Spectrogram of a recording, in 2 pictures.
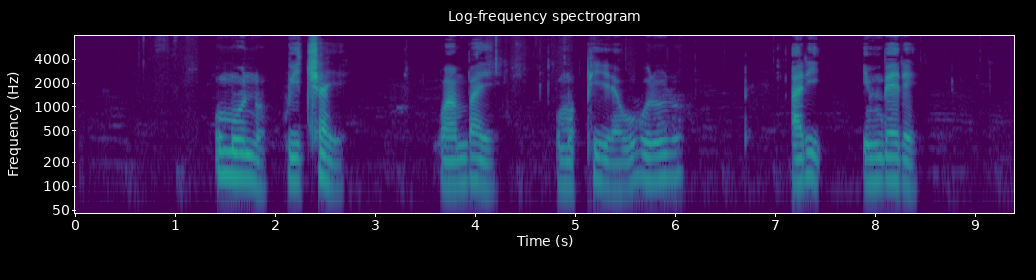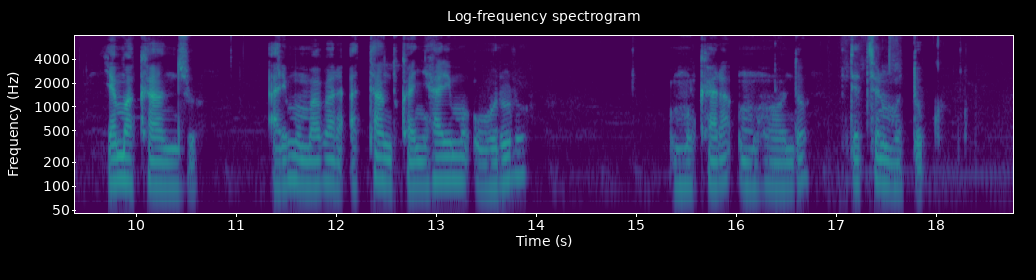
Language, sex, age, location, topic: Kinyarwanda, male, 18-24, Kigali, finance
